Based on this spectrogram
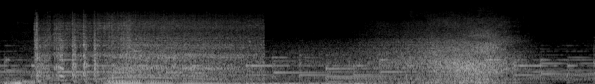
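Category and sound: vehicle, car engine starting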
